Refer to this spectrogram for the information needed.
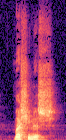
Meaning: plural of machine
- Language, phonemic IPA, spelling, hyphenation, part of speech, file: Dutch, /mɑˈʃinəs/, machines, ma‧chi‧nes, noun, Nl-machines.ogg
